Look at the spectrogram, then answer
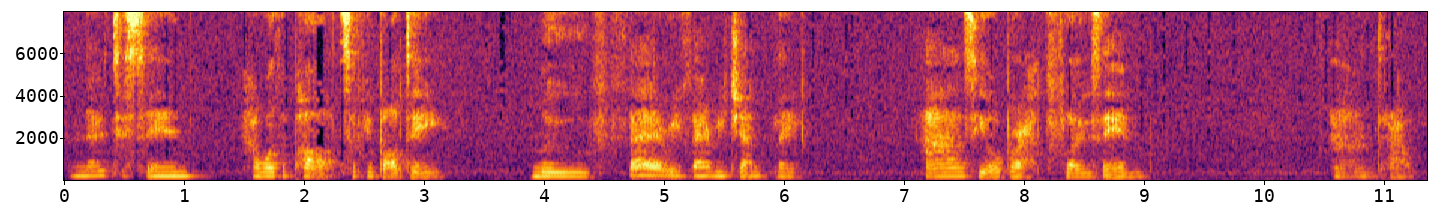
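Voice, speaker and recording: A woman guiding a meditation in a soft, breathy, soothing way, leaving long pauses between phrases. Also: medium pitch, little pitch movement, slight background noise, low-quality recording. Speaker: meditation guide. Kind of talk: guided meditation.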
